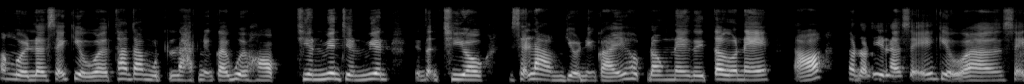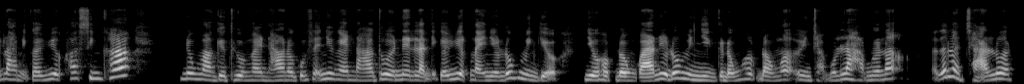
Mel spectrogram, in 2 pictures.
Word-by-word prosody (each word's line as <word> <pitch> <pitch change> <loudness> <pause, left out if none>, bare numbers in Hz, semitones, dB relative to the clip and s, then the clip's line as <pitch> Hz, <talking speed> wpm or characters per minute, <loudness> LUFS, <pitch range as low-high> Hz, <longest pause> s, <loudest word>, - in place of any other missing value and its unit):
xong 245 - -4
rồi 200 -3 +3
là 200 -1 +2
sẽ, 200 - -1
kiểu, 240 -8 -1
ờ, 190 -1 +3
tham 255 -1 +2
gia 245 -1 +4
một 210 -3 -5
loạt 205 +1 -4
những 190 -2 -6
cái 195 -1 +2
buổi 235 -2 +2
họp 195 -1 +1 0.2
triền 235 -1 -1
miên, 260 -1 +5
triền 220 -3 -2
miên 245 0 +4 0.3
đến - - -11
tận - - -4
chiều, 225 -4 +3 0.3
sẽ 200 - -2
làm 215 -6 +2
kiểu 205 - 0
những 190 -1 -8
cái 180 +3 +1
hợp 255 -1 -2
đồng 215 0 -1
này, 205 -1 -1
giấy 200 0 -1
tờ 225 0 +5
nè, 210 0 +3 0.3
đó. - - +6 0.3
Sau - - 0
đó - - 0
thì - - -3
là - - +1
sẽ, - - -3
kiểu, - - -1
à, 190 - +2
sẽ 200 - -6
làm 230 -3 -3
những - - -13
cái 200 0 -3
việc 245 +1 -1
phát 280 0 -6
sinh 280 -2 -5
khác. 370 +9 +8 0.5
Nhưng 260 -1 -2
mà, 215 -2 0
kiểu, 205 - -1
thường 205 -2 -3
ngày 195 0 -3
nào 190 +2 -2
nó 195 - -3
cũng 205 +2 -7
sẽ - - -6
như 260 +1 -2
ngày 215 -2 -1
nào 195 -2 -4
thôi 235 +2 +1
nên 220 0 -2
là 185 -3 +3
những - - -10
cái 205 +1 -2
việc 250 -2 0
này 185 -3 -2
nhiều 190 0 -4
lúc 275 +9 0
mình, 230 -7 -4
kiểu, 280 - 0 0.3
nhiều 210 -2 +3
hợp 200 -2 -3
đồng 185 -2 +3
quá, 170 0 +7
nhiều 250 +3 +3
lúc 275 +3 +2
mình 220 -5 -1
nhìn 190 -3 -4
cái 195 - -5
đống 175 +3 -2
hợp 250 -1 -7
đồng 195 0 -4
á, 220 - -1
mình 200 -3 -6
chả - - -10
muốn 185 +3 -8
làm 205 -6 -1
luôn 210 +2 -4
á, 250 - +1 0.4
rất 320 - +1
là 345 -5 0
chán 185 - 0
luôn. 255 0 +1
210 Hz, 275 wpm, -23 LUFS, 195-245 Hz, 0.5 s, khác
